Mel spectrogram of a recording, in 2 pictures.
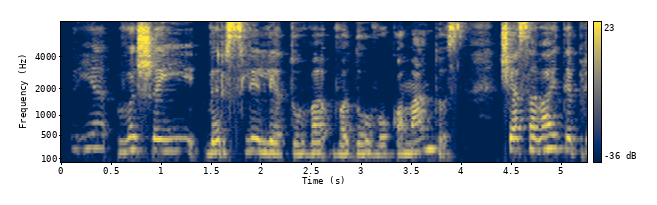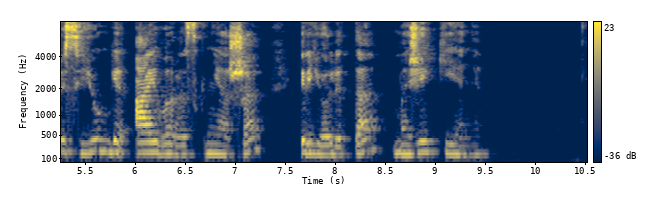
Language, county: Lithuanian, Telšiai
